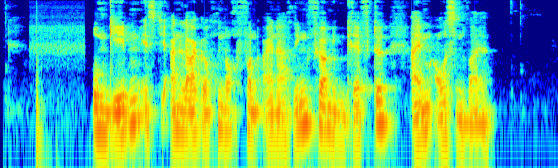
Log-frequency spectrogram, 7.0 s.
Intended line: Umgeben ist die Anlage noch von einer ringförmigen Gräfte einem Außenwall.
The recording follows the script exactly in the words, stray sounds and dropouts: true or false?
false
